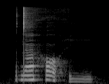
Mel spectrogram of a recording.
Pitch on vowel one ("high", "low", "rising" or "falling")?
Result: high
